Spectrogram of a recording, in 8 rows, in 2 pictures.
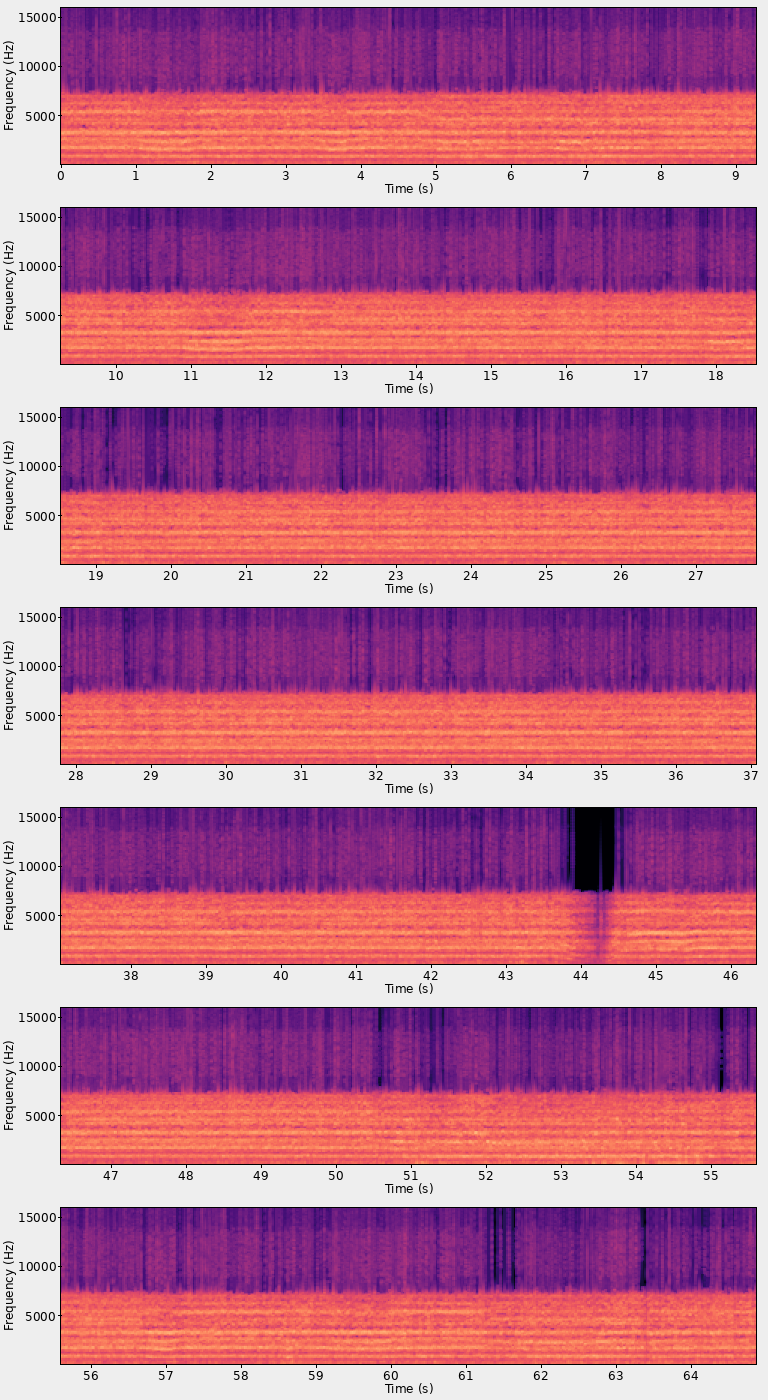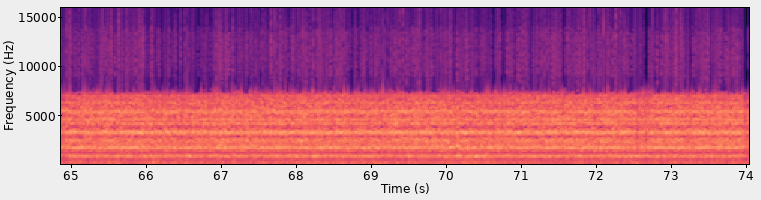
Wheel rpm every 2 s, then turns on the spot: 230, 230, 230, 230, 230, 230, 230, 230, 230, 230, 230, 230, 230, 230, 230, 230, 230, 230, 230, 230, 230, 220, 160, 230, 230, 220, 210, 230, 230, 230, 220, 220, 230, 230, 230, 230, 230.
none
